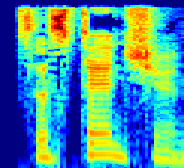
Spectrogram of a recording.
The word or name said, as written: sustention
